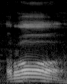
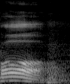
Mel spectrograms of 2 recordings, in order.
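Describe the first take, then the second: First: The r is said with lips kept back. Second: The r is said with lips kept back.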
